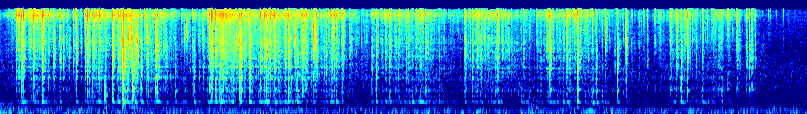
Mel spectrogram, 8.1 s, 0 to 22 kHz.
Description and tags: sand pour on wood FF669
sand, sand pour on wood, pour, pouring, pour on wood, wood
